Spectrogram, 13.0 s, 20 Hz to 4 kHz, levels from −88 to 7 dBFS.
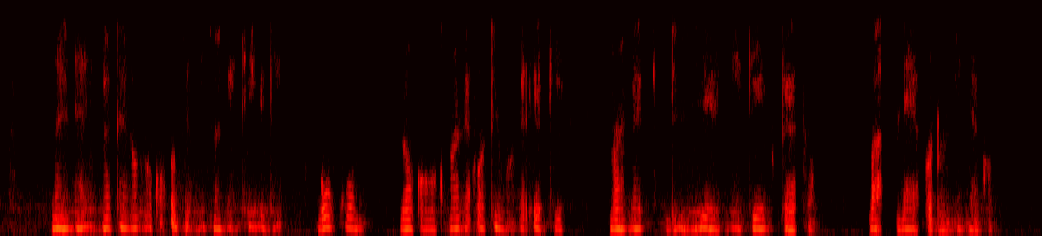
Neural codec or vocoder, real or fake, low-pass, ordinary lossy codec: autoencoder, 22.05 kHz, a latent of 192 numbers a frame, VITS, trained on one speaker; fake; 3.6 kHz; Opus, 16 kbps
